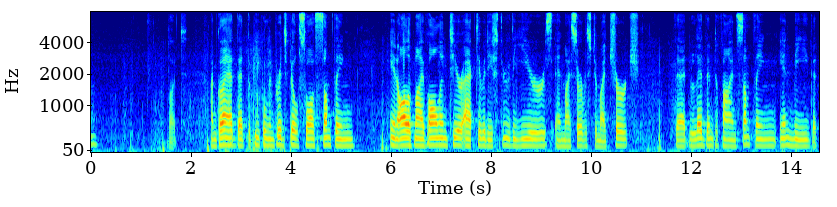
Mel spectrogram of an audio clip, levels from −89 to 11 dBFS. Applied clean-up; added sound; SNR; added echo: none; none; none; none.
